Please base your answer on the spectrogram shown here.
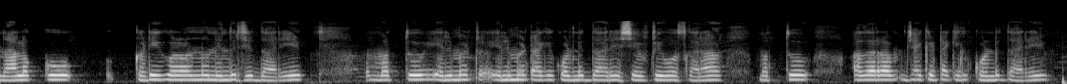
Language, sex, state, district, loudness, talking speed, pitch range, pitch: Kannada, female, Karnataka, Raichur, -16 LUFS, 60 wpm, 200-215 Hz, 210 Hz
